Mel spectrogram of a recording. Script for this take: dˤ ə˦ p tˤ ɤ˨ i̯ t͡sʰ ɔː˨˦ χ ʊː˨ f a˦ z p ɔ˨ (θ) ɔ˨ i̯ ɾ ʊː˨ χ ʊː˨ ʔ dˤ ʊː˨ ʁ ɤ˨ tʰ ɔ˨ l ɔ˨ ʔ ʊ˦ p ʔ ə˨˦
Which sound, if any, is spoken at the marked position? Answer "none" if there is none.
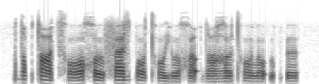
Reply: tʰ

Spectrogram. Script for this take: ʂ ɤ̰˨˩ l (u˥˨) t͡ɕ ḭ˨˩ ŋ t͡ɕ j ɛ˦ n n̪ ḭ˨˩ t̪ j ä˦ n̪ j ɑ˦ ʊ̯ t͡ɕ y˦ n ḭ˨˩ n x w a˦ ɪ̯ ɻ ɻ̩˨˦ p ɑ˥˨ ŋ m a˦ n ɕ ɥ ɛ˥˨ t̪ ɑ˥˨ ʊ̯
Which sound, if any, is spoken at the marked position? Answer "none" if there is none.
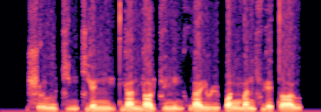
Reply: u˦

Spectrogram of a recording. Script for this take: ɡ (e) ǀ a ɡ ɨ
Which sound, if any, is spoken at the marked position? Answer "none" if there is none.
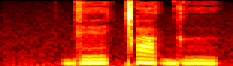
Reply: e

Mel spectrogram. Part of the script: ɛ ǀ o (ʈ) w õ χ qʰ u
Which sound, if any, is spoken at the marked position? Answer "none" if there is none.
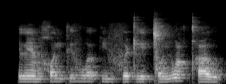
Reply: n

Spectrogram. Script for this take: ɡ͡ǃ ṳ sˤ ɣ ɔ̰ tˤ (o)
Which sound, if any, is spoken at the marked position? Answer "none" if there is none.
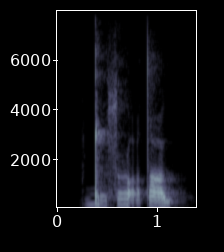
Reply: u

